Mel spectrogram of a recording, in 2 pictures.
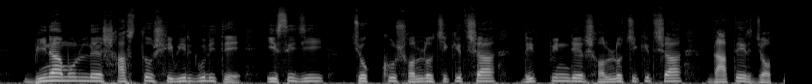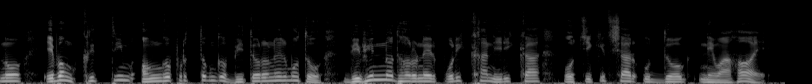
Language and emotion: Bengali, neutral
